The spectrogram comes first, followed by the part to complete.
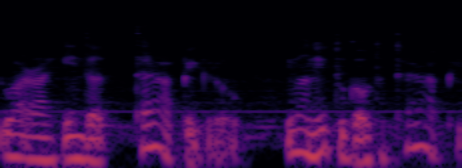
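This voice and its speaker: A man talks with ordinary pitch variation. Music plays in the background. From Slovakia. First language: Slovak. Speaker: spiritual teacher. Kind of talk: casual monologue. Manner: slow, deliberate pace.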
